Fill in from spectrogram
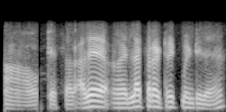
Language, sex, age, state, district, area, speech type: Kannada, male, 18-30, Karnataka, Chikkaballapur, rural, conversation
